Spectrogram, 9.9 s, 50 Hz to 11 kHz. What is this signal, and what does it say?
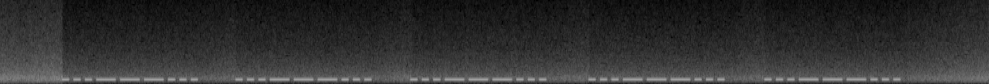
Morse code, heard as a keyed tone, hand-sent with a paddle, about 21 wpm, 720 Hz, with radio static. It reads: <SOS> <SOS> <SOS> <SOS> <SOS>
